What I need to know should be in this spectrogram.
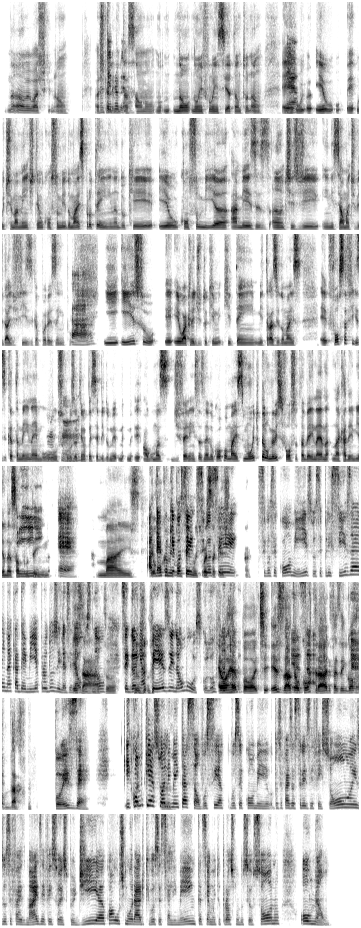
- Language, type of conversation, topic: Portuguese, podcast, Que hábitos noturnos ajudam você a dormir melhor?
- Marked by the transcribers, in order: tapping; laugh; laugh; giggle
